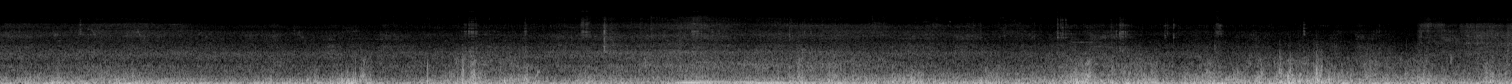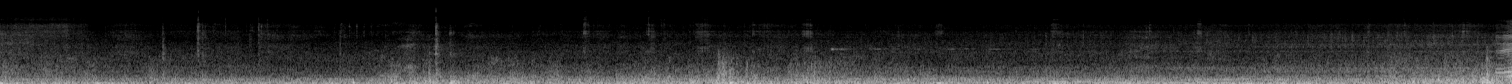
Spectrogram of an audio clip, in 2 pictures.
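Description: Wind rushing over the microphone of a bike-mounted action camera while riding through city traffic, with a steady rumble of street traffic underneath. About seven seconds in, a deeper hum comes up for a couple of seconds.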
